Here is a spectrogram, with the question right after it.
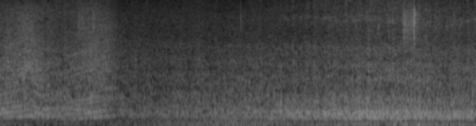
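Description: A field of race cars rolls off in a sim racing game of the Chili Bowl Nationals dirt event, a steady engine drone building slightly in loudness over several seconds, with no talk.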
